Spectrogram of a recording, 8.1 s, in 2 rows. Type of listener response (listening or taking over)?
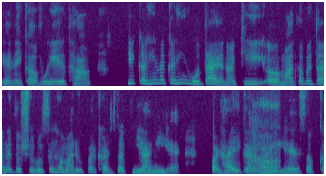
listening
